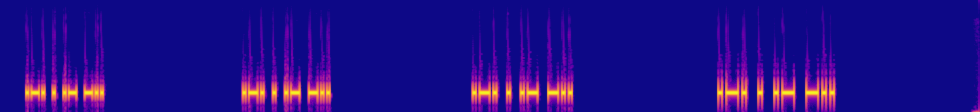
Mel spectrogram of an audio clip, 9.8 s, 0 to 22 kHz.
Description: Morse code, heard as a keyed tone, about 40 wpm, 700 Hz. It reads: READ READ READ READ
